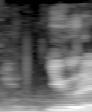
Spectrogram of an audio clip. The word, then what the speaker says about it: Yurei: Uray is how you pronounce it.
